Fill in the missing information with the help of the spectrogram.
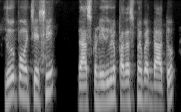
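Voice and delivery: usual speaking voice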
